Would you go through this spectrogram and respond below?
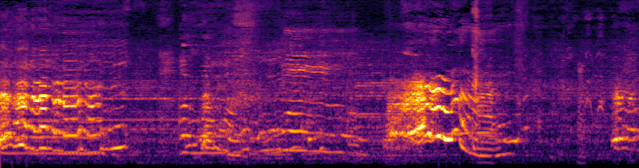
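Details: Pet dog breaking into song with wavering howls and short yips, varying loudness, a louder, higher, sliding burst in the middle and a brief final note.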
